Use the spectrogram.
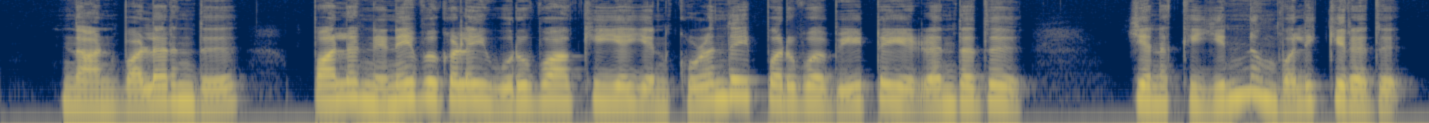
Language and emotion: Tamil, sad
